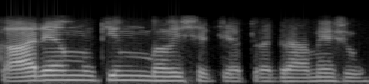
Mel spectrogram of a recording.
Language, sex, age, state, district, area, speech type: Sanskrit, male, 18-30, Kerala, Palakkad, urban, conversation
